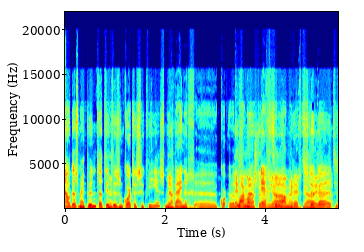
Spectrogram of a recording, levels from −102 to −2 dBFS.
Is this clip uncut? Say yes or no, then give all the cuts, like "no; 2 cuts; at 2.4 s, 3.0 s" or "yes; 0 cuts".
yes; 0 cuts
